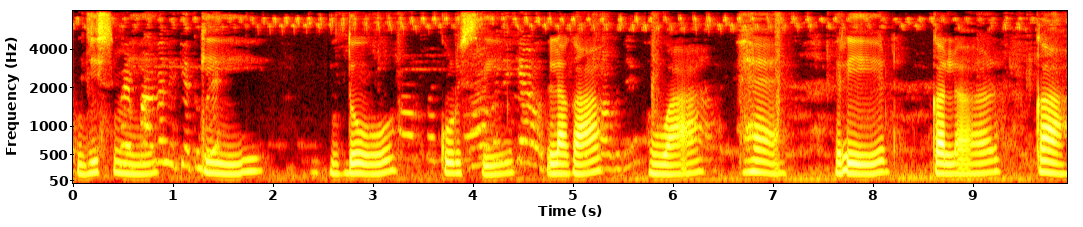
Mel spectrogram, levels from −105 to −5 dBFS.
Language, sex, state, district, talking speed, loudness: Hindi, male, Bihar, Katihar, 60 wpm, -21 LUFS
